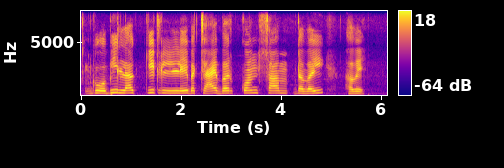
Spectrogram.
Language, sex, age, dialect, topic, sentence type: Chhattisgarhi, female, 18-24, Western/Budati/Khatahi, agriculture, question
